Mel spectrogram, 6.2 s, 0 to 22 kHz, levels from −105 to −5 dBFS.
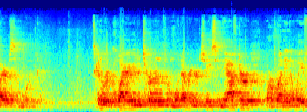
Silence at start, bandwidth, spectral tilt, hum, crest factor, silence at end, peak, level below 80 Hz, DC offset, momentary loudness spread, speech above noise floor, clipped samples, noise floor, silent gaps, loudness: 0 s; 11.5 kHz; -5 dB/octave; none; 12 dB; 0 s; -2 dBFS; -62 dBFS; under 0.1%; 13 LU; 25 dB; under 0.1%; -39 dBFS; none; -14 LUFS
